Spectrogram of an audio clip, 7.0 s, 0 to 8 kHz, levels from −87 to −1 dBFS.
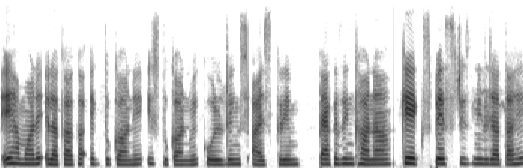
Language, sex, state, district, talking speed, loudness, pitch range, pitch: Hindi, female, Bihar, East Champaran, 170 wpm, -21 LUFS, 215-235 Hz, 220 Hz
